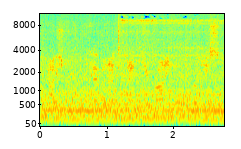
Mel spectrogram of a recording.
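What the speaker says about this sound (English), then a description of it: "It's one of the most beautiful engines, diesel electric." A diesel-electric 800 locomotive engine runs with a loud, steady droning rumble and a constant tonal hum, while someone talks over it.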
